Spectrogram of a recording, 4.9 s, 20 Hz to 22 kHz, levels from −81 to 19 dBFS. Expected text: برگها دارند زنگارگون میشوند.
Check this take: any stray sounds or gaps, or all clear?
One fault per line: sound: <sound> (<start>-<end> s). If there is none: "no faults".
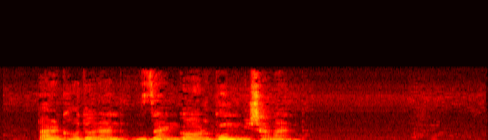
no faults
